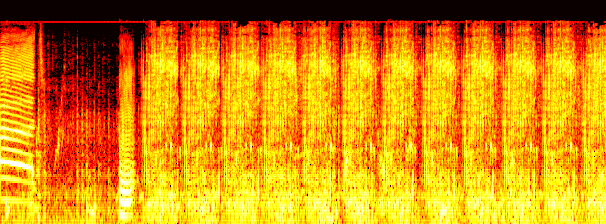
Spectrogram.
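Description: The Tubby Custard machine's sound effect as it pumps custard into the bowl: a falling toot at the start, a short falling glide about a second in, then an even, squelchy pulsing of about three or four beats a second.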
